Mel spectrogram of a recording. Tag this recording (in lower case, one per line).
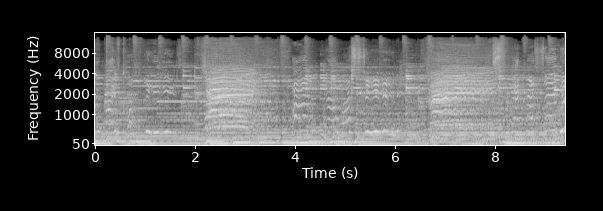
music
